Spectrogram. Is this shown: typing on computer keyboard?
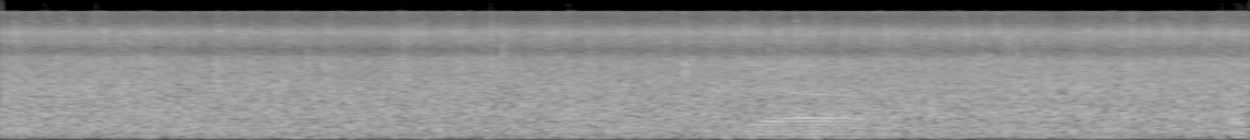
no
